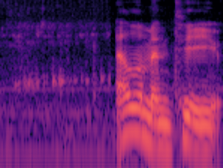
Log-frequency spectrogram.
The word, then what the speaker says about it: LMNT: LMNT, or LMNT as it's pronounced, is a tasty electrolyte drink with everything you need and nothing you don't.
